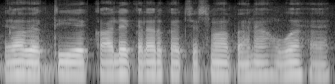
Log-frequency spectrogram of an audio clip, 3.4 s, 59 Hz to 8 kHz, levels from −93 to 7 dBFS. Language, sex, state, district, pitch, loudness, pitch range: Hindi, male, Jharkhand, Ranchi, 105 Hz, -17 LUFS, 105-110 Hz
